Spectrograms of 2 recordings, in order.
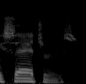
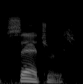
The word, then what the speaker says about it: Chachere's: Tony Satchery's. – Why is it spelled like that? – Tony? Satchery's. – Satchery's. But why is it spelled C-H-A-C-H-E-R-E-S? What does that even mean? – Satchery's.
